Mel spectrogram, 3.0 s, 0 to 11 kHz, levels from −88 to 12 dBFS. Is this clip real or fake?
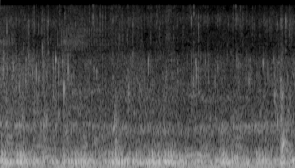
fake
